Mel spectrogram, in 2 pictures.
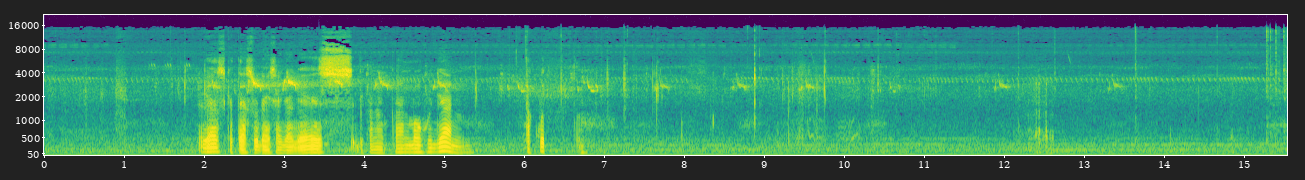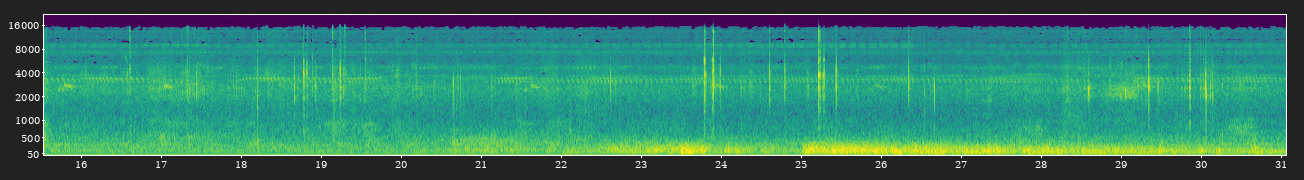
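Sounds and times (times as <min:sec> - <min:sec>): insects trilling: 0:00.0 - 0:31.0
low background rush: 0:00.0 - 0:31.0
scattered clicks: 0:16.5 - 0:20.8, 0:23.6 - 0:26.8, 0:28.4 - 0:30.4
low rumble: 0:19.6 - 0:31.0.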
